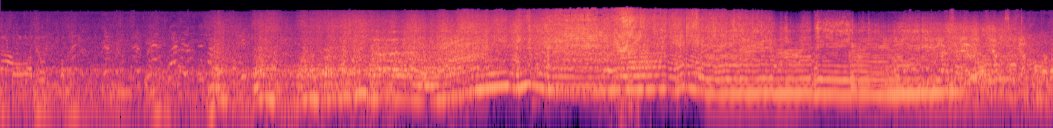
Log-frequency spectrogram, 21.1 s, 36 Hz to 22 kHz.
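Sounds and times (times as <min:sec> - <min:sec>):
race car engine revving: 0:00.0 - 0:21.0.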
